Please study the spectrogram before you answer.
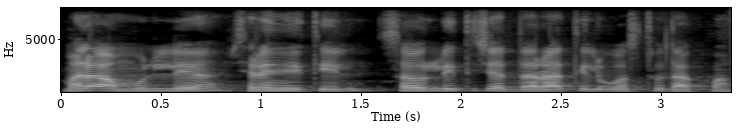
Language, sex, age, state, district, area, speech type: Marathi, male, 30-45, Maharashtra, Akola, urban, read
